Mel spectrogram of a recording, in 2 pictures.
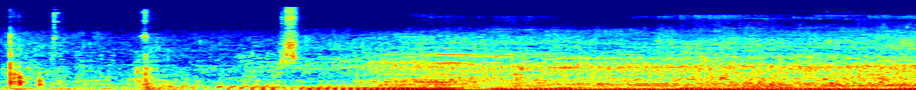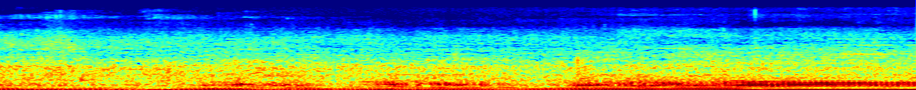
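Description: An outboard motor starts up and runs with a steady drone.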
